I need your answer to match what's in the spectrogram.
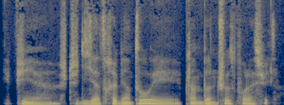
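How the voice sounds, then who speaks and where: A man hosting a casual interview podcast, relaxed and a little halting in his speech. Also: medium pitch, gravelly, husky, no echo, studio quality. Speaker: podcast host.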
